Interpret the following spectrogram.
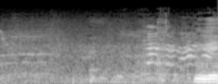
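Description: Faint children's voices in the background of an outdoor street, with a short high call a little past the middle.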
